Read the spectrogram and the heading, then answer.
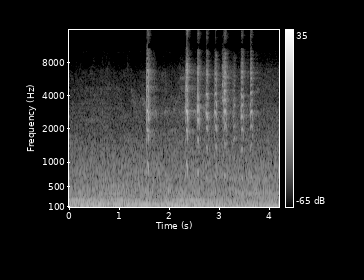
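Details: Blue jay in a backyard chattering at the person recording, giving a short run of harsh, rasping notes in quick, uneven succession over steady low background hum.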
